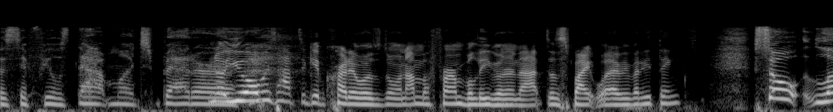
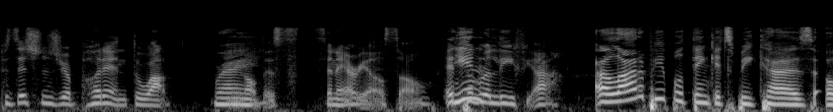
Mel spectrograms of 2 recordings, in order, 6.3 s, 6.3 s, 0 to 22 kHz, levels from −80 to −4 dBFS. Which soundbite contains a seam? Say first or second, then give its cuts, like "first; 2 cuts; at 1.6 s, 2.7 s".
first; 1 cut; at 3.0 s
